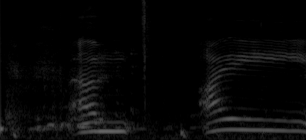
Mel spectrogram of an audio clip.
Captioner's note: laughter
